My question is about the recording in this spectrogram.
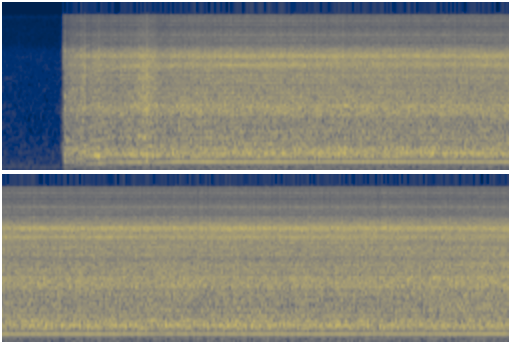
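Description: Countertop electric blender switching on about half a second in, its motor rising in pitch over the first second and then running loud and steady as it purées chunks of watermelon, melon and apple with milk.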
